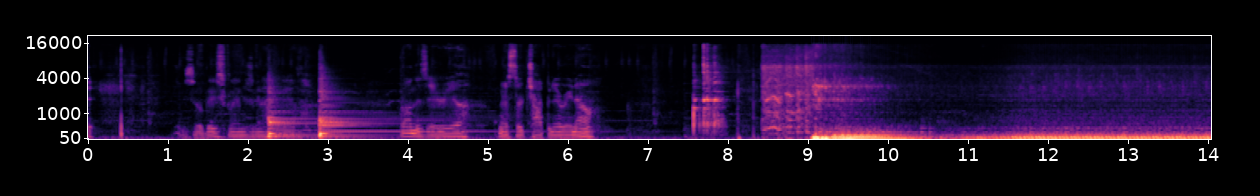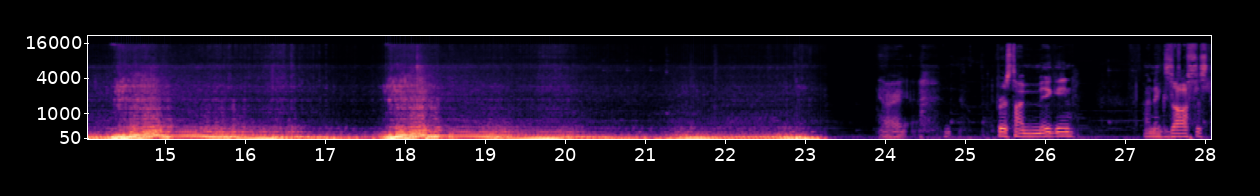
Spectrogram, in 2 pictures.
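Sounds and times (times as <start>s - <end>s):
car engine idling and revving: 8.4s - 23.3s.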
